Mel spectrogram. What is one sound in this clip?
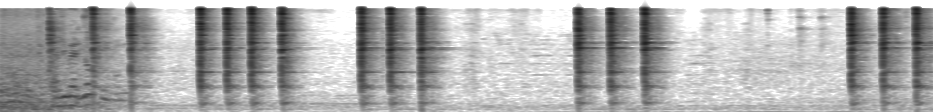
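A metal ring clinks and rattles against a steel shaft.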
